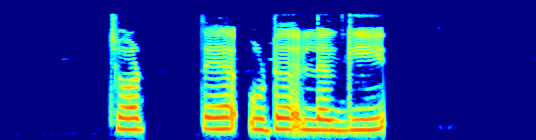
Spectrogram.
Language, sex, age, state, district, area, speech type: Santali, female, 18-30, West Bengal, Purba Bardhaman, rural, spontaneous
